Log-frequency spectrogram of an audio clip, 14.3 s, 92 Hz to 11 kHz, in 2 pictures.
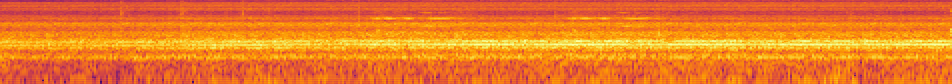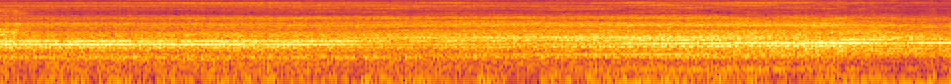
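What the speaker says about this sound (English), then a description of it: "It's as close as I can get to sound like a turbine motor, locomotive." A scratch-built model PRR 6-8-6 turbine locomotive plays a jet-like turbine whine, a steady high hiss and whirr that holds constant and fairly loud throughout, with no speech.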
